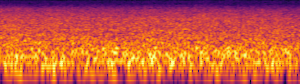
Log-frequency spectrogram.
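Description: A steady, broad wash of Atlantic Ocean surf rushing on a beach, with no distinct single crash, just a continuous roar of waves and no voices.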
